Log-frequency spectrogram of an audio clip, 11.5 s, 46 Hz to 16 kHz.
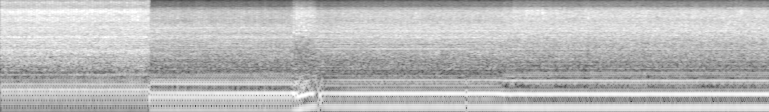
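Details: Generac 7000EXL generator, unused for over 10 years, running after fresh fuel and oil and air filter checks. A steady drone with a brief early shift in note, then an even run; normal running.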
